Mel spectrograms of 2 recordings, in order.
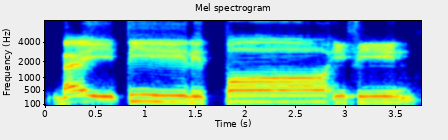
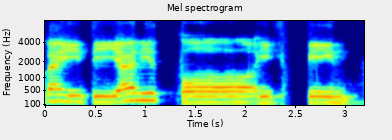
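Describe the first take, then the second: First: The final ya of 'baiti' is silent. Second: The final ya of 'baiti' is voiced. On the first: "Kalimah baiti bagi syu'bah matikan ya" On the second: "Kemudian hafs"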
